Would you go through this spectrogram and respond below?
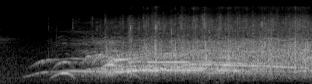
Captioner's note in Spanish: Aplausos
